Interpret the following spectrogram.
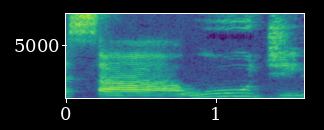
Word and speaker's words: saúde: Saúde, veja, ó, saúde, saúde, saúde. Veja que o U tem autonomia na pronúncia, né? Ele fica em destaque.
